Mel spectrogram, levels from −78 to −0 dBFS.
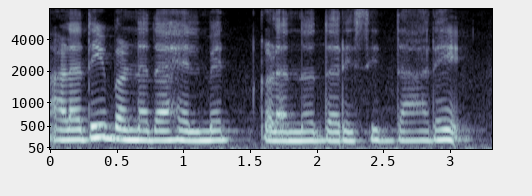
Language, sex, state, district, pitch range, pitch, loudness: Kannada, female, Karnataka, Bangalore, 195-210 Hz, 200 Hz, -15 LUFS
